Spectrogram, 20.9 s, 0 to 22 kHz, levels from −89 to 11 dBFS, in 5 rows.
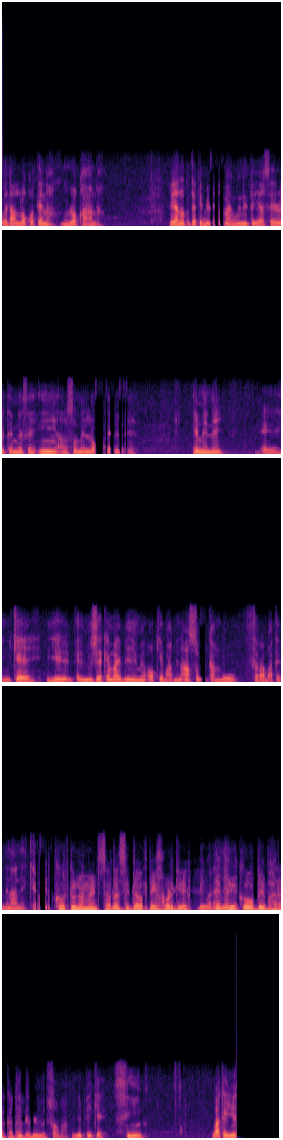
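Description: Throughout, the speech carries the rough, raspy texture of the AMR wideband (HD Voice) codec at one of its lowest rates, which fits roughly 8.85 kbit/s. At that rate the pulse-driven vocal tract model has too few bits, so consonants and voiced sounds come out coarse and buzzy.

Lost AMR speech frames occur at 3.11 to 3.35 s, 5.58 to 6.15 s, 11.34 to 11.45 s and 13.05 to 13.31 s. The decoder bridges the missing frames by repeating the last pitch and vocal tract settings at falling gain. Scattered gaps give brief warbles and dips. The longest run, about 120 ms in the 5.58 s stretch, smears and fades before the voice returns rough.

A faint echo leak appears at 13.44 to 13.56 s, 14.88 to 14.93 s and 16.02 to 16.33 s. In each, a weak copy of the speech follows about 180 ms behind, at a low level well under the main voice. The likely cause is a far-end echo canceller failing to remove all of its loudspeaker pickup.

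Speech suppressed in double talk affects 14.14 to 15.52 s, 15.95 to 16.01 s and 16.46 to 17.44 s. The voice is pushed down in patches, at deepest by about 30 dB. This likely comes from the echo canceller attenuating everything while both sides were talking.

The audio has a cut-off end at 20.25 s. It drops straight to digital silence mid-sound with no natural decay, because the final buffers were never written.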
